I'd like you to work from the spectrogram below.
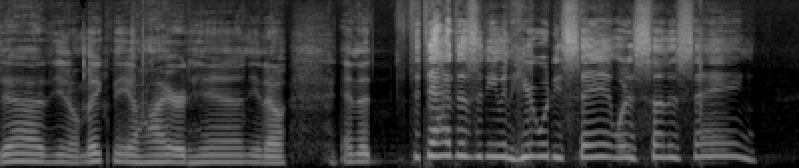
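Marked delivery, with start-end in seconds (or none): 0.0-1.6 play-acted meek, humble, self-deprecating tone. Retelling the parable, voicing the returning son: acting out a self-deprecating son.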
